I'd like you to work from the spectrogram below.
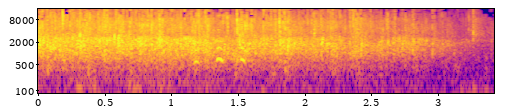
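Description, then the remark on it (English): An audience applauds steadily as panel speakers are introduced and take their places, a dense wash of clapping that stays fairly even and then tapers slightly toward the end, with no clear voices over it. “Folks, you are doing so well in the applause department that I really appreciate that I'm not even asking for the applause.”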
